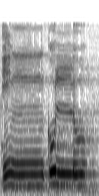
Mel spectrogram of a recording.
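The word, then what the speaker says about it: إن كل: bertemu dengan huruf Kaf Apabila ada nun mati bertemu dengan Kav maka disebut hukum bacaan ikhfa Haqiqi bacanya ingin kulluhu gitu ya Nah selanjutnya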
